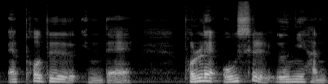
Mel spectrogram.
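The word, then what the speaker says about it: אֵפוֹד: 만드는 방법이 기록된 부분입니다 에버 원어 발음 은 에 포드 인데 본래 옷을 의미한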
